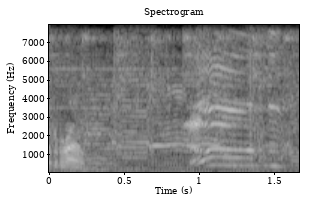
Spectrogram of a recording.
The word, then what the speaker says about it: Ran: Sí, se pronuncia Ram.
